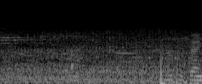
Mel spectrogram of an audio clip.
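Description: Street background noise with traffic, a steady hum with faint high tones, and a soft knock about one and a half seconds in.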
